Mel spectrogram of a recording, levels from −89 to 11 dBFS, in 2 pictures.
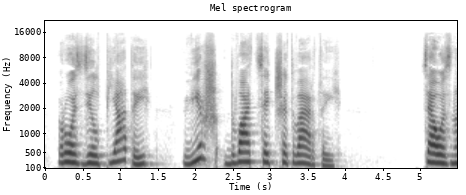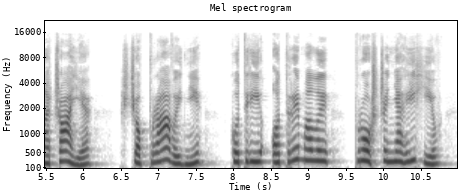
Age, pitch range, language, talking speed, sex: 50-69, 210-260 Hz, Ukrainian, 65 wpm, female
